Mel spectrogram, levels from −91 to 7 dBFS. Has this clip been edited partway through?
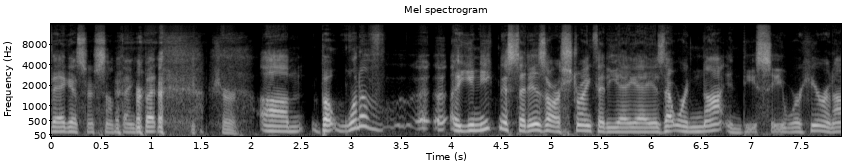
yes; 1 cut; at 1.6 s

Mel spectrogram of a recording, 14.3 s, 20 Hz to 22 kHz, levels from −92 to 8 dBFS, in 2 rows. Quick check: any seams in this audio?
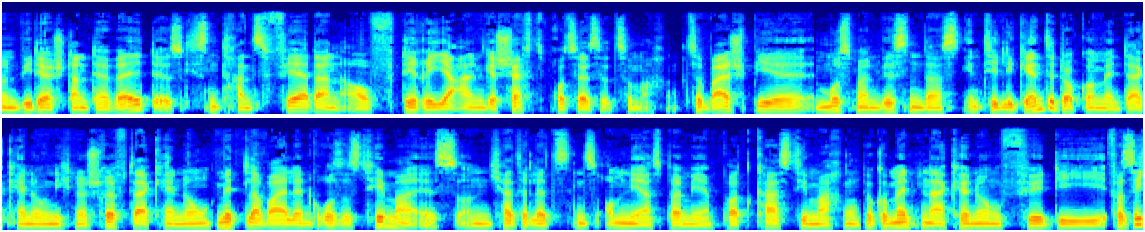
yes; 1 cut; at 1.1 s

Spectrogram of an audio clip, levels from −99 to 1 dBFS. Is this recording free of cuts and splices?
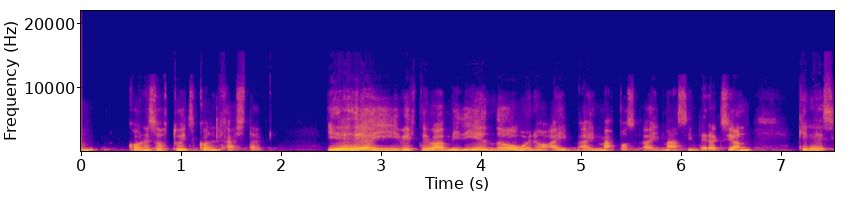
yes; 0 cuts

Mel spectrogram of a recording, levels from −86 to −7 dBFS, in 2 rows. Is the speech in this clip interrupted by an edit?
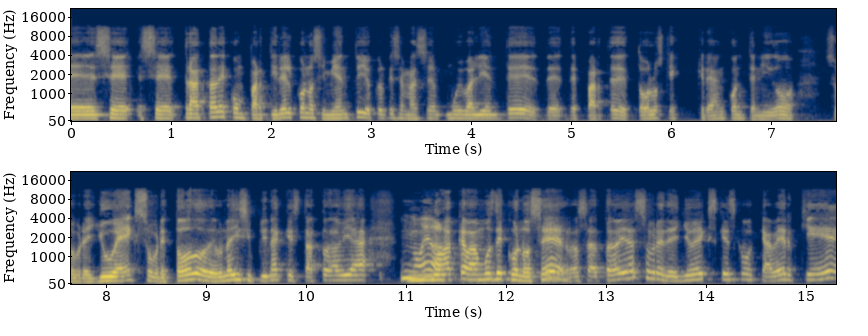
no; 0 cuts

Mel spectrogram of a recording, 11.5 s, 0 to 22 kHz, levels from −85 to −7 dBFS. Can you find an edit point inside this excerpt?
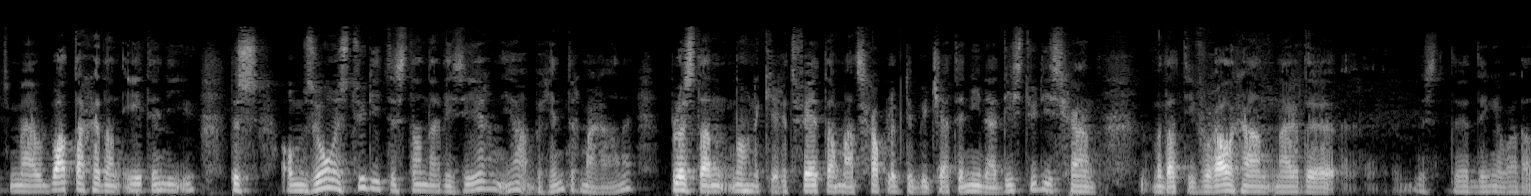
no; 0 cuts

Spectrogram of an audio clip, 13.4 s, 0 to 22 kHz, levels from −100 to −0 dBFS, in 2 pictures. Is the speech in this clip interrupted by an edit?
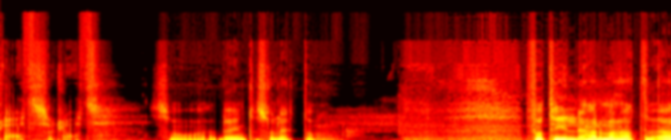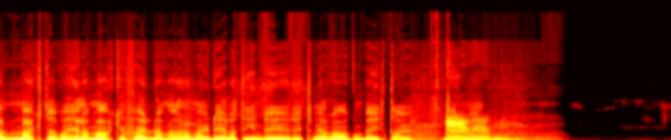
no; 0 cuts

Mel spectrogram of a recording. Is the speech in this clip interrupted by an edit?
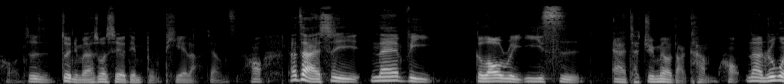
no; 0 cuts

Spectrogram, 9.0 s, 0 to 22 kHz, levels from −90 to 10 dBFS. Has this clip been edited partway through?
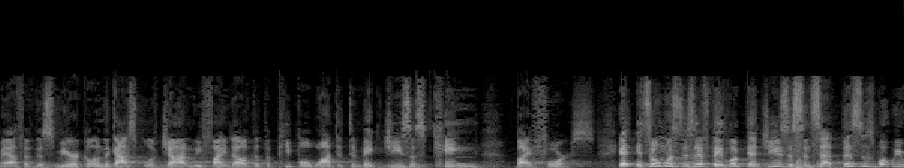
no; 0 cuts

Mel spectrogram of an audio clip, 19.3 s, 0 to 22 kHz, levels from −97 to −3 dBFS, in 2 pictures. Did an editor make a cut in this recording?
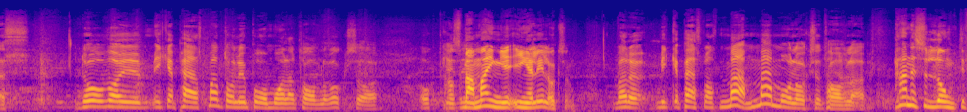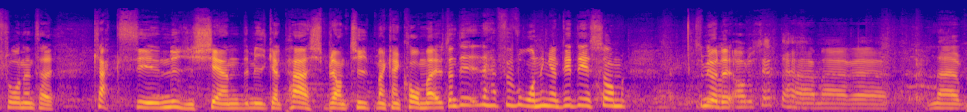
yes; 1 cut; at 9.0 s

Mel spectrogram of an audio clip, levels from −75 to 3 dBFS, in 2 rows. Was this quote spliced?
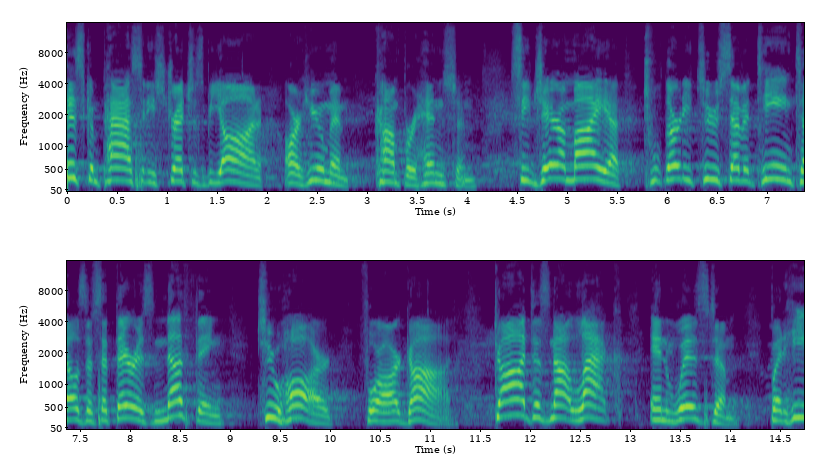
no; 0 cuts

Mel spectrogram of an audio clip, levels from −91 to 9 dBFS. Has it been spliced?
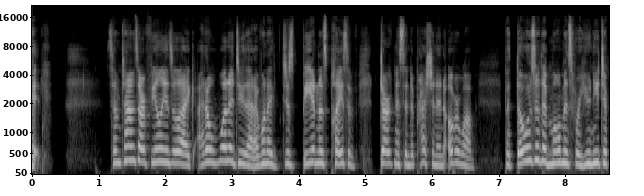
no; 0 cuts

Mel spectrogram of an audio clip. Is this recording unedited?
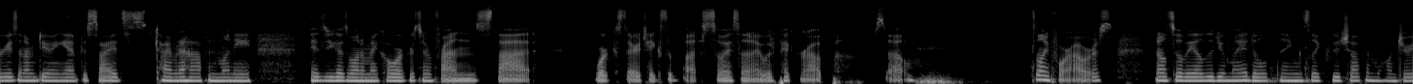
yes; 0 cuts

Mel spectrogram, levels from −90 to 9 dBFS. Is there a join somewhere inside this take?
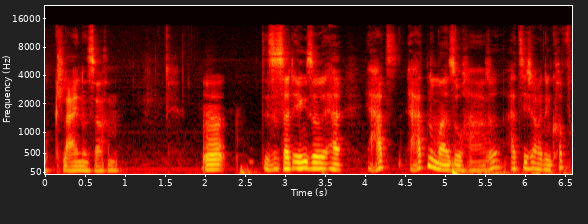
yes; 1 cut; at 1.9 s

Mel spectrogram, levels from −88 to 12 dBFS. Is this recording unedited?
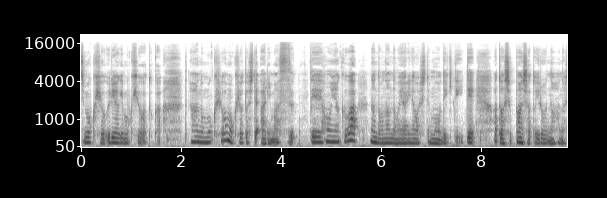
no; 2 cuts; at 2.1 s, 4.5 s

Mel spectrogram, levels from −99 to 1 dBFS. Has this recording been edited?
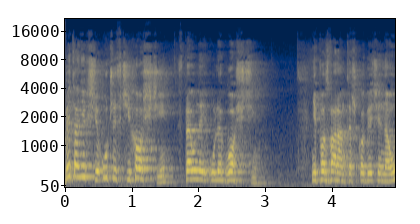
no; 0 cuts

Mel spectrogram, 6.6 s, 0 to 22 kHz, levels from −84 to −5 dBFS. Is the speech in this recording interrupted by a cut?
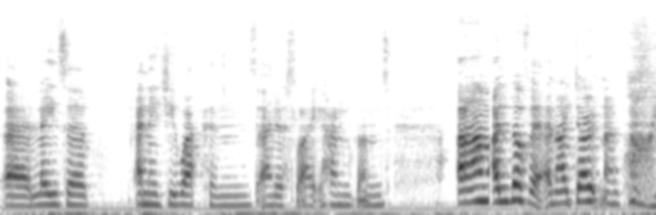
yes; 2 cuts; at 2.7 s, 4.9 s

